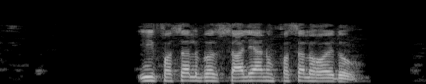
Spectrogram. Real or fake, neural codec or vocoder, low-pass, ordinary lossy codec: fake; vocoder, 24 kHz, 100 mel bands, Vocos; 7.2 kHz; MP3, 64 kbps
